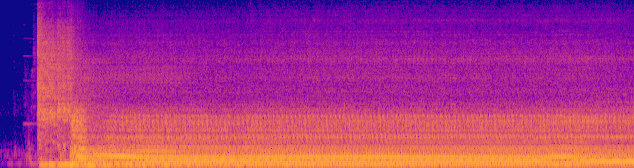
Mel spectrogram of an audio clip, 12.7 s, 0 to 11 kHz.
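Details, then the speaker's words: SRT8 V8 just after a DIY spark plug change to NGK Laser Platinum plugs, first start: catches quickly, fast steady cold high idle with no rocking or stumbling, then eases down evenly; plugs and wiring judged correct, healthy start. "Higher right now because obviously I just started the engine. We want to make sure it's not bobbing back and forth, which could be an obvious sign that I didn't put in all my spark plugs correctly or they weren't wired correctly."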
